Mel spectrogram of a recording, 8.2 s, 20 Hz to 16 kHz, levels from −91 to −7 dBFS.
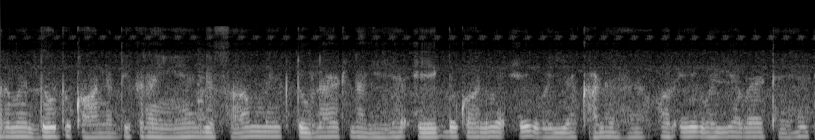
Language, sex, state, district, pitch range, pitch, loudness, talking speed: Hindi, male, Jharkhand, Jamtara, 115-120 Hz, 120 Hz, -36 LUFS, 190 wpm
